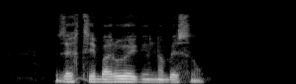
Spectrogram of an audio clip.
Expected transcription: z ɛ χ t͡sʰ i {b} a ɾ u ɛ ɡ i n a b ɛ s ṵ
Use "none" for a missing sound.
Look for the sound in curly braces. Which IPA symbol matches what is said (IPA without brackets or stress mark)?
b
